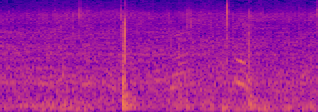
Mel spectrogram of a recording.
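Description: A single sharp knock about a second in, over low background noise and faint distant voices.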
